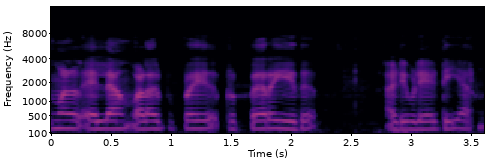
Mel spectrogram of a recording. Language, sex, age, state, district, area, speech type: Malayalam, male, 18-30, Kerala, Alappuzha, rural, spontaneous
